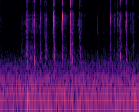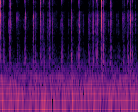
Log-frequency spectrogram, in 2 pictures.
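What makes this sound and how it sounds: Both hands type rapidly with their fingertips on a black plastic full-size computer keyboard with a hollow body, resting on a stone countertop. A fast stream of short, bright clicks of the plastic keys plays over a steady low hum, with a few louder key strikes standing out.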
